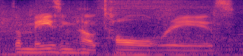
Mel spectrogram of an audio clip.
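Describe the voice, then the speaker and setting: A man's voice: medium pitch, fairly even intonation, unhurried. A man giving casual, hesitant, rambling commentary on a game playthrough. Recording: loud game music behind voice. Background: game audio and music.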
